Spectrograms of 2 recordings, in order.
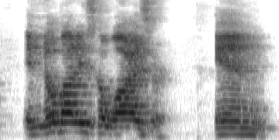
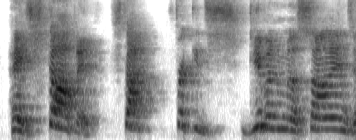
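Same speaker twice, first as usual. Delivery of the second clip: mock scolding; 7 semitones higher than usual. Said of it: "turn around and go".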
